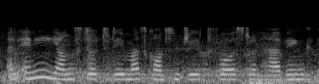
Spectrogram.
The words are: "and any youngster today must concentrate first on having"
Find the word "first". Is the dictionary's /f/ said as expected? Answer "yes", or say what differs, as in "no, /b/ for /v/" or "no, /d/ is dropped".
yes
